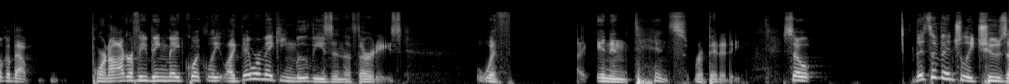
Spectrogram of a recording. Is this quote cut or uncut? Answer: uncut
